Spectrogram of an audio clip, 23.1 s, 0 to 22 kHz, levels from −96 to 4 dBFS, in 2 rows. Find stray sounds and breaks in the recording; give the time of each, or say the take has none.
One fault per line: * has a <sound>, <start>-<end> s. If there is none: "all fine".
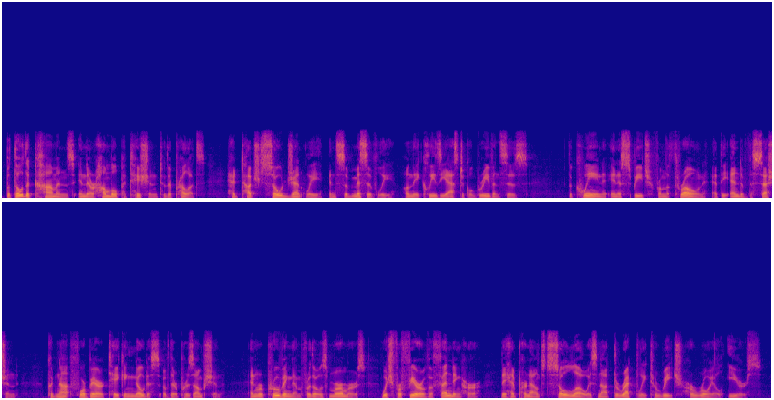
all fine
